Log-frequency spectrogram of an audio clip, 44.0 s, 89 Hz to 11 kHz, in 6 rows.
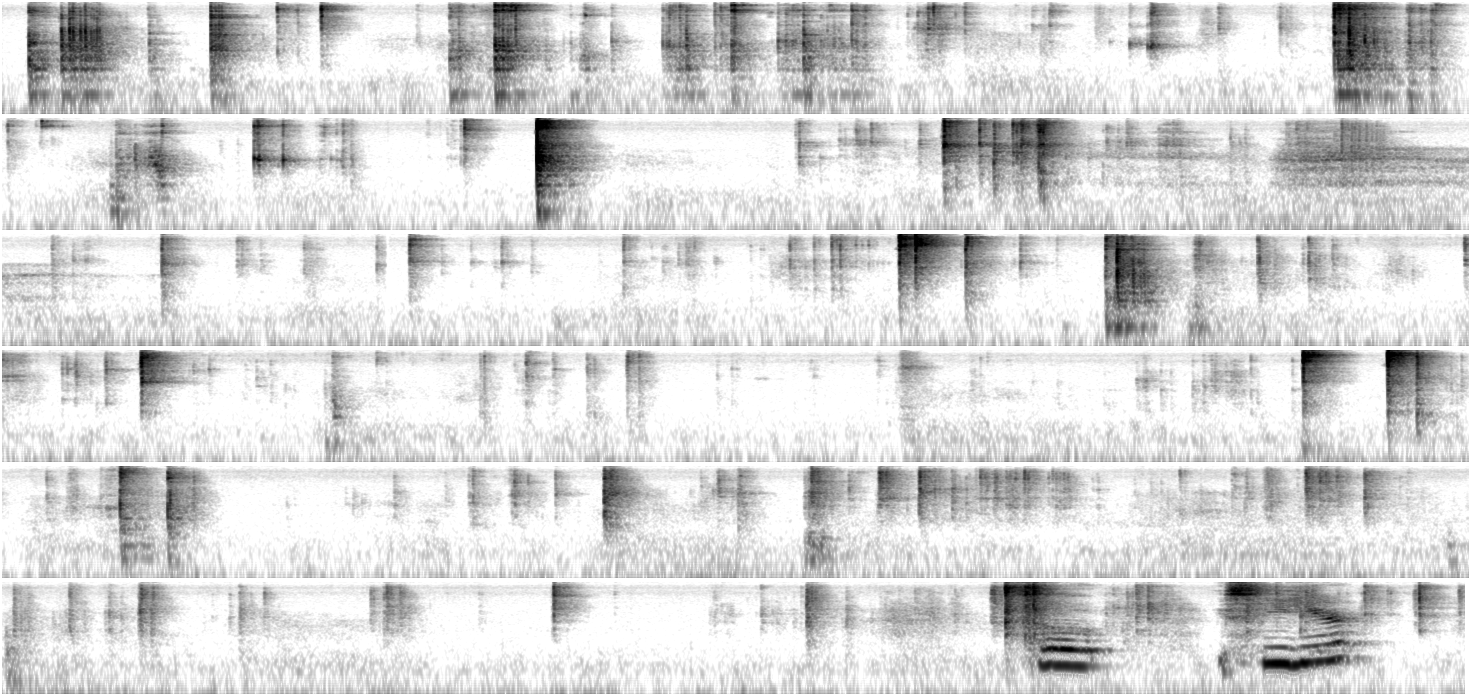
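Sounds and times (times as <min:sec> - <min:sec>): plastic toy parts clicking: 0:11.2 - 0:13.2, 0:14.9 - 0:23.5, 0:24.3 - 0:26.1, 0:27.6 - 0:30.4, 0:31.0 - 0:43.9.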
